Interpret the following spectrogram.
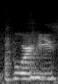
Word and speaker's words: Voorhees: Voorhees, New Jersey.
